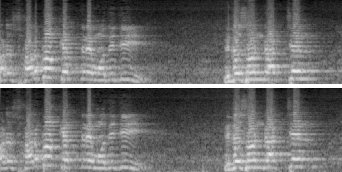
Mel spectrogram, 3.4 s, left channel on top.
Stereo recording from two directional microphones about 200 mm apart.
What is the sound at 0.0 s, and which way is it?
Speech, 55° left (ahead or behind).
